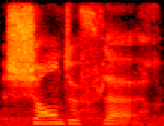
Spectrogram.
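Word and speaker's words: Champs de Fleurs: that mitsuru would own it's shandur it was shandur that French is funny it means Field of Flowers this is the place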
